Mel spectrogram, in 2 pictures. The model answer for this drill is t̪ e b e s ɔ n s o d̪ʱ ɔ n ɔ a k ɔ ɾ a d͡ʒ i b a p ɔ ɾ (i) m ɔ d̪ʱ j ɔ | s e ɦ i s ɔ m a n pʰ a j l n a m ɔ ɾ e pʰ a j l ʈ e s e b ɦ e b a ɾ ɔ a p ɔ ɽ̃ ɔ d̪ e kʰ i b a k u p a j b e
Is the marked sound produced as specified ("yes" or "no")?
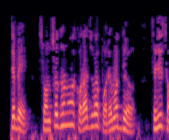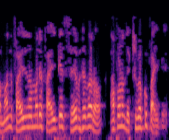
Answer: no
